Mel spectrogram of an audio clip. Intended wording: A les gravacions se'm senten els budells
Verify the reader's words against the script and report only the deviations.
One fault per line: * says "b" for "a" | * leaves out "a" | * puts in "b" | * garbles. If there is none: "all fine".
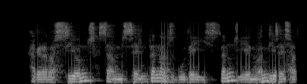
* leaves out "les"
* garbles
